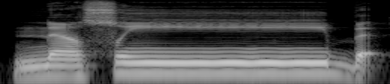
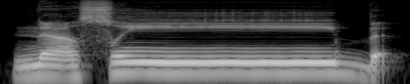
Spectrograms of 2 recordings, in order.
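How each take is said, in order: First: The s sound is heavy and emphatic. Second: The same.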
